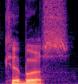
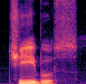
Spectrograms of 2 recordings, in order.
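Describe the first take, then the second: First: The word begins with a hard k sound. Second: The word begins with a ch sound.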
